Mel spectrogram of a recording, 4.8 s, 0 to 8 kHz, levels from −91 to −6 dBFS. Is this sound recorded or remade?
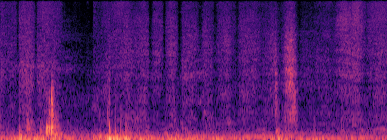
recorded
